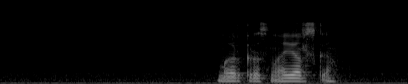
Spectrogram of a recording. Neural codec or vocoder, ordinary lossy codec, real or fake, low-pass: none; none; real; 7.2 kHz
